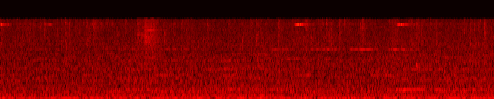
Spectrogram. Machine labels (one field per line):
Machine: fan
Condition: abnormal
